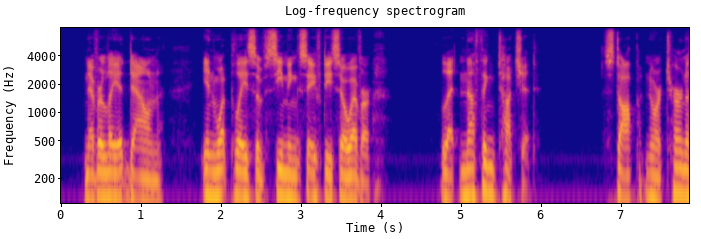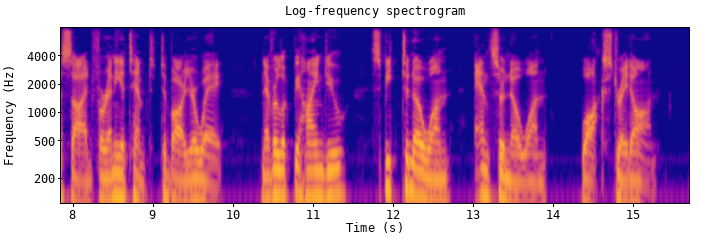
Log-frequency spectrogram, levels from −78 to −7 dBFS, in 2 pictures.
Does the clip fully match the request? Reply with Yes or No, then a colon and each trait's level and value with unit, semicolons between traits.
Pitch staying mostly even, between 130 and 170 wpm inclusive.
No: average, 3.2 semitones; average, 155 wpm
